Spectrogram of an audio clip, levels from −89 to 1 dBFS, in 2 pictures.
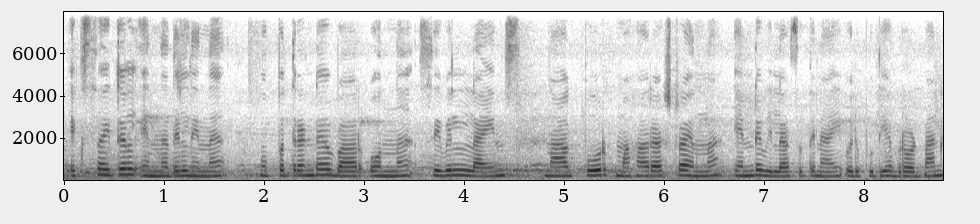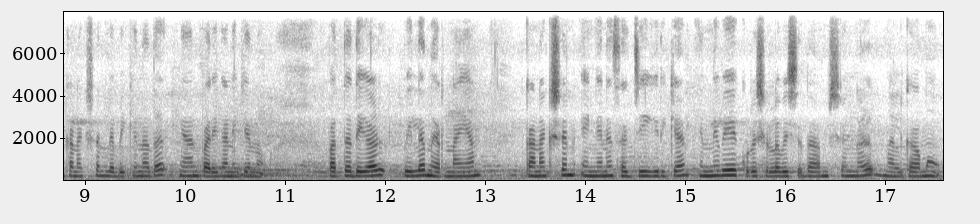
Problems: none marked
